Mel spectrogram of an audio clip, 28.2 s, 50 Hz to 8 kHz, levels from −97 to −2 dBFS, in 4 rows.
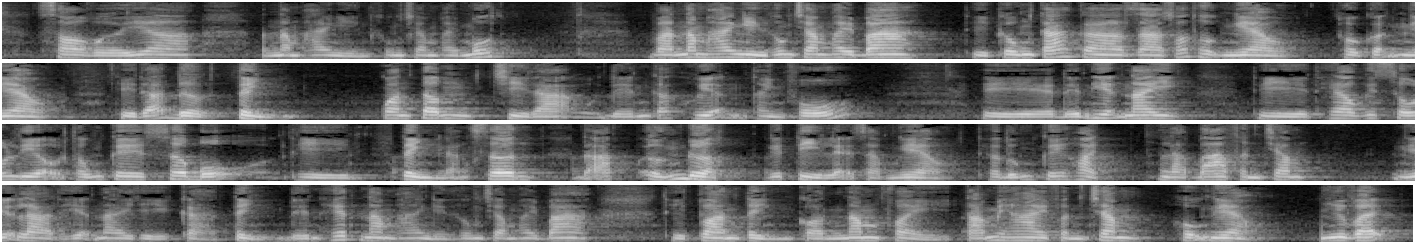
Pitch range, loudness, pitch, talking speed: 130-160 Hz, -26 LUFS, 145 Hz, 175 wpm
